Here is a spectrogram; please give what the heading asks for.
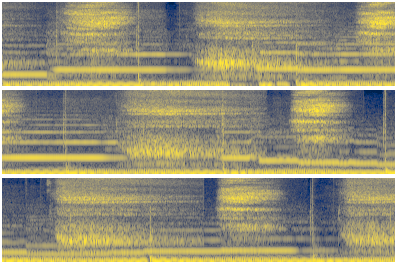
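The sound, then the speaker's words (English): Deep, continuous breathing with no pause between inhaling and exhaling: a steady series of heavy, airy breaths repeating throughout, over a sustained droning tone that runs underneath. “fully in and letting go. Just keep on going. No pause between inhalation and exhalation.”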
